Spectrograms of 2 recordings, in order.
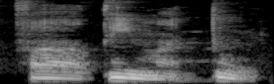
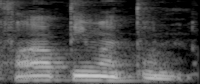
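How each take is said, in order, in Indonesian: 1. Nama itu berakhir pada vokal tanpa n. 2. Nama itu berakhir dengan bunyi n tambahan. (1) "Contoh tadi, Fatimatu" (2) "Jangan dibaca Fatimatun"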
